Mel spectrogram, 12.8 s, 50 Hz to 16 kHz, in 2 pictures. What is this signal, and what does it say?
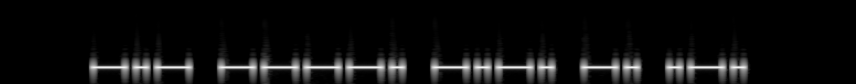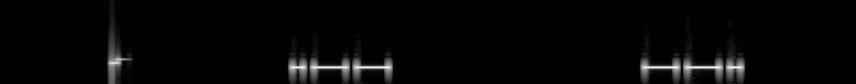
Morse code, heard as a keyed tone, about 15 wpm, spaced as for 10 wpm, 700 Hz. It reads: K9CNR WG
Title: USA Call Signs - 8x Character Spacing - 15wpm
